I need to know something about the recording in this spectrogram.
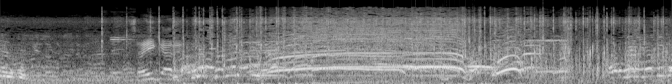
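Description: A crowd of young men claps along.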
